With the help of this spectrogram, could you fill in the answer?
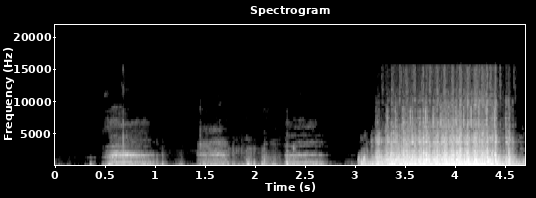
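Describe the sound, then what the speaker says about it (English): A home sewing machine runs in one steady, loud stitching burst of almost two seconds, preceded by a few shorter, uneven bursts of sound. "My sewing machine's yelling at me."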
